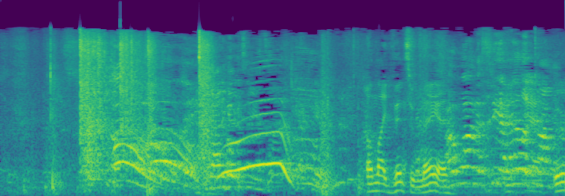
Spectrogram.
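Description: A group of young people shout and cheer loudly close by.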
